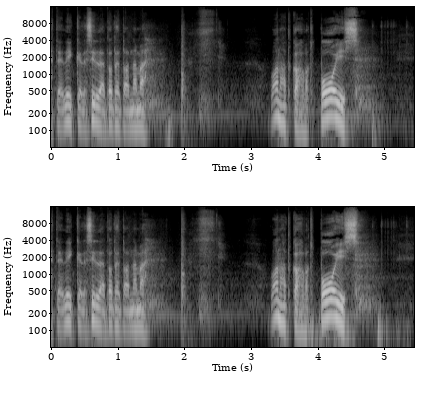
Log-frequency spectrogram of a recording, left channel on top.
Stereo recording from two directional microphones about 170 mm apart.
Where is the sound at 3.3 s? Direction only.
25° right (ahead or behind).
